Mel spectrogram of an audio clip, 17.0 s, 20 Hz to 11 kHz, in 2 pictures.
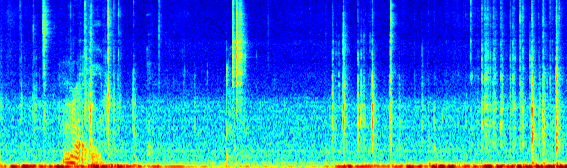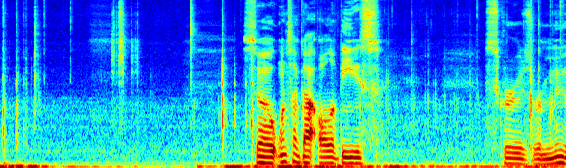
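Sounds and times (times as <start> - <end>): low rumble: 0.0 - 3.3.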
